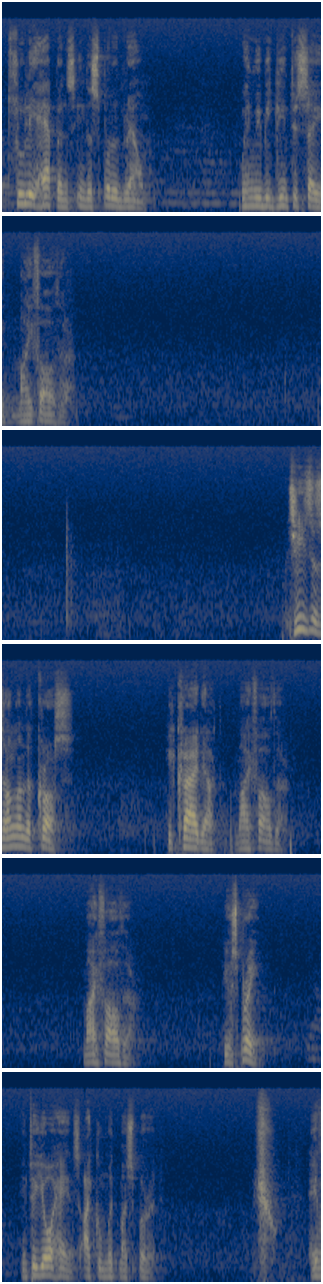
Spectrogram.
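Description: A middle-aged man speaks calmly in phrases with long pauses, in a room with a slight echo.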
